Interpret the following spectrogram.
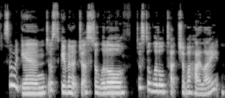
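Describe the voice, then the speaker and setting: A woman's voice: medium pitch, lively intonation, moderate pace. A woman instructor demonstrating scrapbook crafting step by step, explaining as she works with occasional fillers.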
